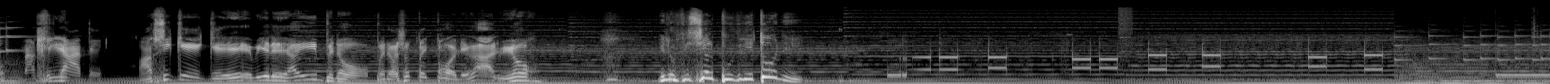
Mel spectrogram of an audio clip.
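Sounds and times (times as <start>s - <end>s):
steady musical background: 0.0s - 15.4s
speech: 0.4s - 8.1s, 8.8s - 9.2s
telephone ringing with bright electronic tones: 8.9s - 10.1s, 10.7s - 12.4s, 13.0s - 13.9s.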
